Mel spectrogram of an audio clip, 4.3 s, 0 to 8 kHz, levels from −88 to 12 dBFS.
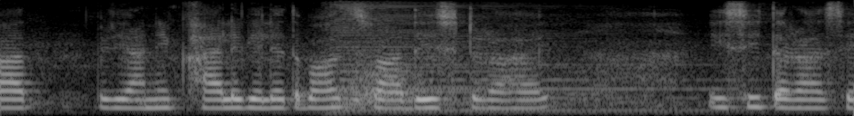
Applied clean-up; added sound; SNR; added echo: none; Electric guitar / Acoustic guitar; 17 dB; none.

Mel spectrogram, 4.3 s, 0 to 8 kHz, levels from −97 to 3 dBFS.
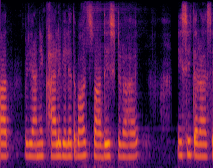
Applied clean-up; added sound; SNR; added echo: neural separator model SepFormer DNS4.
